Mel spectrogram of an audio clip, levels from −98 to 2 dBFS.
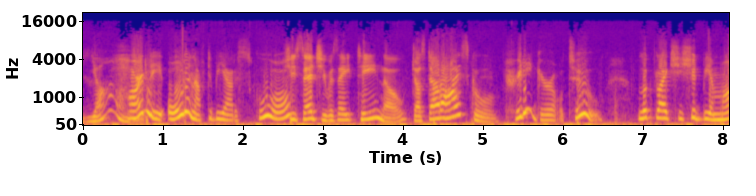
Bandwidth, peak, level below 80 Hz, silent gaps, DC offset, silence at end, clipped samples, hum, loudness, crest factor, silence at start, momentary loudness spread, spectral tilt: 13 kHz; -2 dBFS; -24 dBFS; none; under 0.1%; 0 s; under 0.1%; none; -13 LUFS; 10 dB; 0 s; 10 LU; -6 dB/octave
